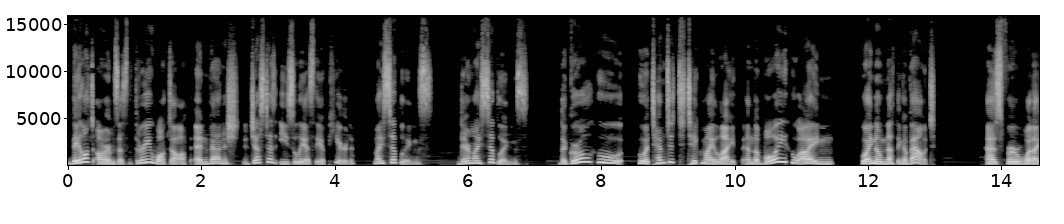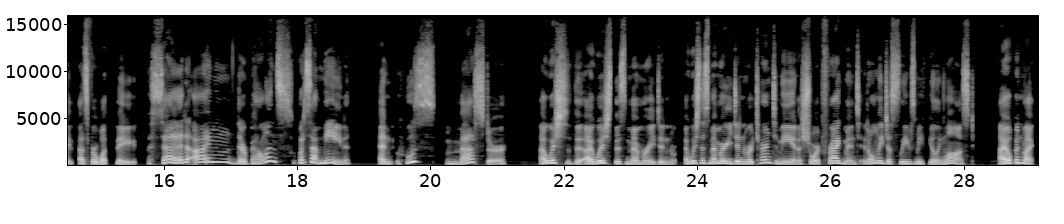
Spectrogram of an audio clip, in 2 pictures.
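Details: Woman who says she stutters a lot while reading aloud her own story and finds reading difficult; stuttering during oral reading.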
